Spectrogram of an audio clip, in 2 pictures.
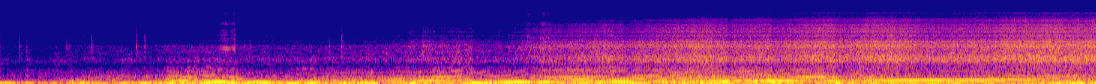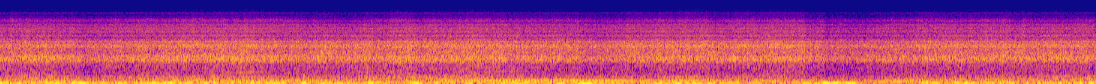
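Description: Car engine accelerating hard from a standstill, its revs climbing and dropping back with each of several upshifts, then settling into steady cruising with road and wind noise.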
